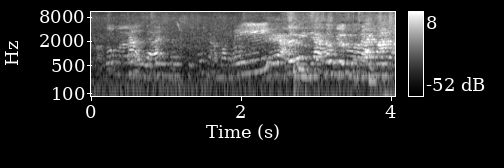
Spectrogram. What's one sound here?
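A girl speaks with animation close by.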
